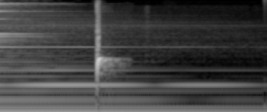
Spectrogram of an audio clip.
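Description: Intro jingle's final low chord held and slowly fading out. A single short pop sound effect comes just under a second in.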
